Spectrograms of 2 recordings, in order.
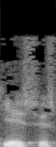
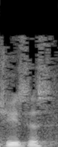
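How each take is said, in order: First: The name begins with a Y sound. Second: The name begins with a J sound. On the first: This is how most of the world says it. "So it should be something like" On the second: This is how English speakers say it. "but we call him"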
